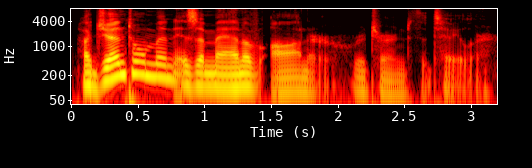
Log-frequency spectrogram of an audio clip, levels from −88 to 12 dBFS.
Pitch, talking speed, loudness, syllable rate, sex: 115 Hz, 190 wpm, -20 LUFS, 6.0 syllables/s, male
